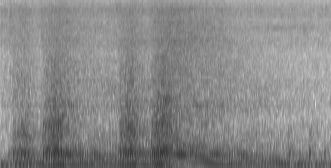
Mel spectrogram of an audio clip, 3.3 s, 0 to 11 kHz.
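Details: Honda 185s three-wheeler with a ported stock carb converted to E85, timing fully advanced: the single-cylinder thumper catches, revs in quick blips, then settles to an uneven idle and runs fine.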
